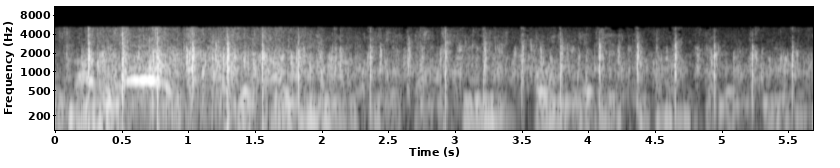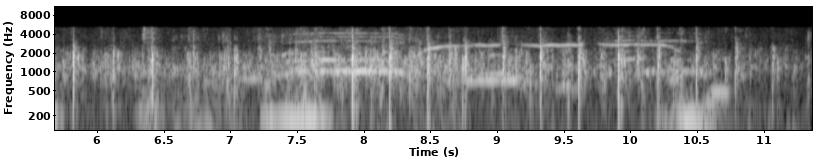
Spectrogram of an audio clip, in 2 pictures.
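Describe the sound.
A crowd applauds steadily, dense rapid clapping running the whole length, with voices talking and calling out over it and some faint whistles toward the end.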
